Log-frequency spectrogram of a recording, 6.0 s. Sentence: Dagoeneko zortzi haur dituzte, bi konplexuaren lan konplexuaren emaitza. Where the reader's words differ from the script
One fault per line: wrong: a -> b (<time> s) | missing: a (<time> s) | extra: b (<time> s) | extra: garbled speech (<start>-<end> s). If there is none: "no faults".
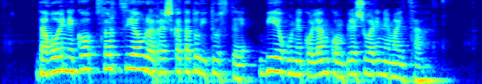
extra: erreskatatu (1.9 s)
wrong: konplexuaren -> eguneko (3.5 s)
